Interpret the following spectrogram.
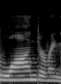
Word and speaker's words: wandering: 자라고 하는 이유가 뭐예요 after wondering around 여러분 이거 wondering이라고 하는데요 궁금해할 때 W 있죠 그 단어 발음이랑 굉장히 비슷해요 그래서 요거는 그냥 문맥상으로 파악할 수밖에 없습니다 after wanding around around 강세는에 있기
